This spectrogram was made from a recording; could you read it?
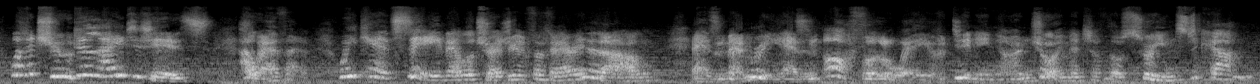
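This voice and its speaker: Slow, swooping, cruel demonic sister. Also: female voice, a little high, very animated, vocal fry, heavily acted. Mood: sadistic delight. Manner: sing-song, mocking, theatrical. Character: cruel, gleeful demonic sisters, living blades. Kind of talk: horror audio drama acting. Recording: echoing distant voice over music. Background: music.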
